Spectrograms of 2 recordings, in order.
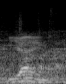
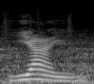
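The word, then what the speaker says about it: יין: ¿Sabes cómo se dice vino en hebreo? ¿Cómo? Yain. Yain. Yain. Yain. Exacto.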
